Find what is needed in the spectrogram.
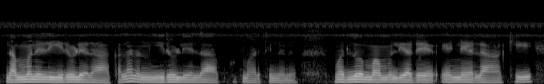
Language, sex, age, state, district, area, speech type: Kannada, male, 18-30, Karnataka, Mysore, rural, spontaneous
